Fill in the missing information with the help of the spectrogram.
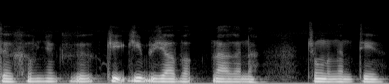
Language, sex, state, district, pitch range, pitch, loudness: Wancho, male, Arunachal Pradesh, Longding, 120-135 Hz, 130 Hz, -16 LUFS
